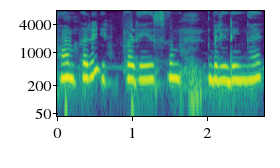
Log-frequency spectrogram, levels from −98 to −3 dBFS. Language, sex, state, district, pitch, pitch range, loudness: Hindi, female, Bihar, Patna, 275 Hz, 265-290 Hz, -15 LUFS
